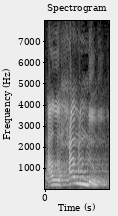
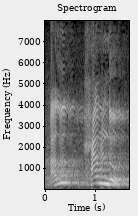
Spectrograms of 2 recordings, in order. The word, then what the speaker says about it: আলহামদু: গলার মাঝখান থেকে, গলার মাঝখান থেকে, হালকুমের মধ্যবর্তী স্থান থেকে। এই জন্য বলতে হয় আলহামদু, আলহামদু। একটু চেষ্টা করি না, আলহামদু।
